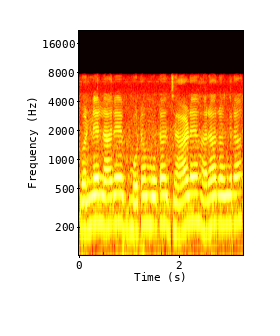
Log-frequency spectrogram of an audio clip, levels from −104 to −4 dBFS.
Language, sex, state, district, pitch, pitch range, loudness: Marwari, female, Rajasthan, Churu, 210 Hz, 195-220 Hz, -15 LUFS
